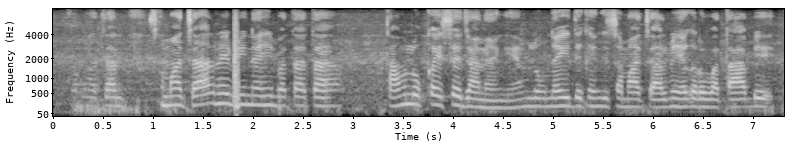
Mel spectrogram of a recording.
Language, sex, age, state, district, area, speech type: Urdu, female, 60+, Bihar, Darbhanga, rural, spontaneous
